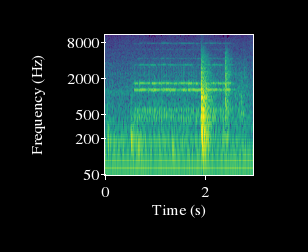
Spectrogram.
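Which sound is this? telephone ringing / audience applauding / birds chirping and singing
telephone ringing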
